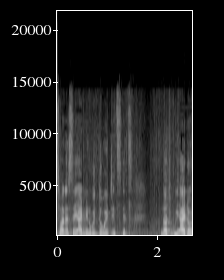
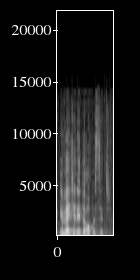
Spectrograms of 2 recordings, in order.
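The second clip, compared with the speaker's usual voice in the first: ordinary talk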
